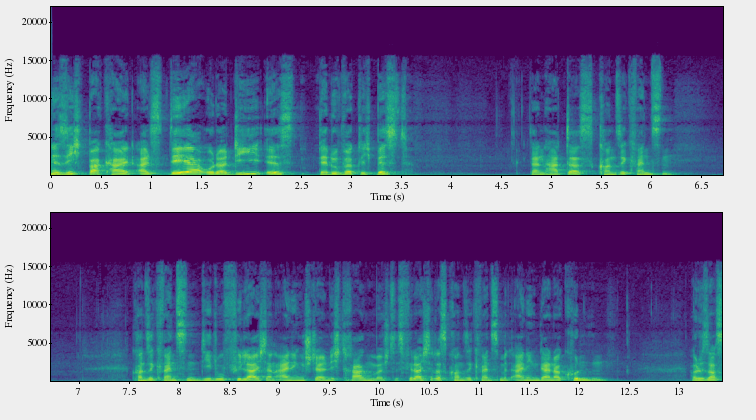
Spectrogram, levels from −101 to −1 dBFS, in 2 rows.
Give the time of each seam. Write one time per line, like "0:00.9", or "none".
none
